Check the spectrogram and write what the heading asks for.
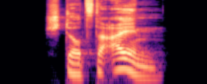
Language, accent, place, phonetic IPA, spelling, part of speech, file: German, Germany, Berlin, [ˌʃtʏʁt͡stə ˈaɪ̯n], stürzte ein, verb, De-stürzte ein.ogg
- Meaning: inflection of einstürzen: 1. first/third-person singular preterite 2. first/third-person singular subjunctive II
